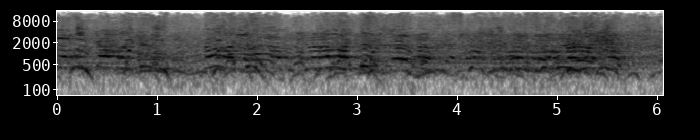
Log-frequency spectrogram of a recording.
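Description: Several men's voices talking over one another in a jumble of overlapping chatter, with no one voice standing out clearly.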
